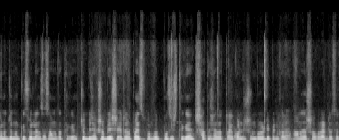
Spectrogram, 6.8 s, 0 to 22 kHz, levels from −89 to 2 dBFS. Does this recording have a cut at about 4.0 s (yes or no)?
yes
